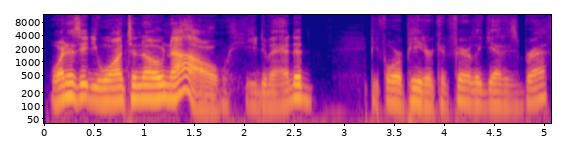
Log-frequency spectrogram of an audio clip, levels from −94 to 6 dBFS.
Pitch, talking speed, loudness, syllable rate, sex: 120 Hz, 200 wpm, -18 LUFS, 5.2 syllables/s, male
